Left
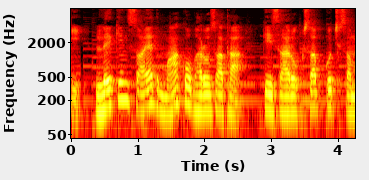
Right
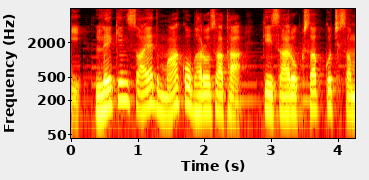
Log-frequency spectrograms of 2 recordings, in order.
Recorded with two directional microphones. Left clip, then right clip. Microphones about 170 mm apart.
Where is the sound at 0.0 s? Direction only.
40° right (ahead or behind).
